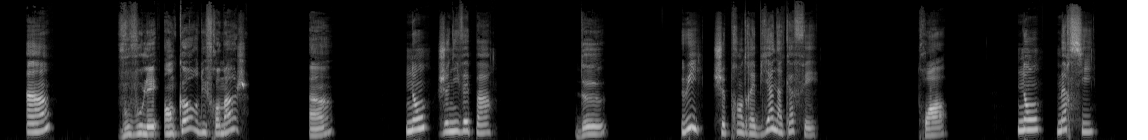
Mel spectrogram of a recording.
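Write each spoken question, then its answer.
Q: Vous voulez encore du fromage?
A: 3: Non, merci.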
